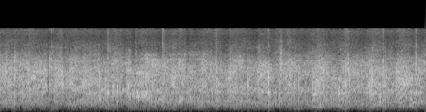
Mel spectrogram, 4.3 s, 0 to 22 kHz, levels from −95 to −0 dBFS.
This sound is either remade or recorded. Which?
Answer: remade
